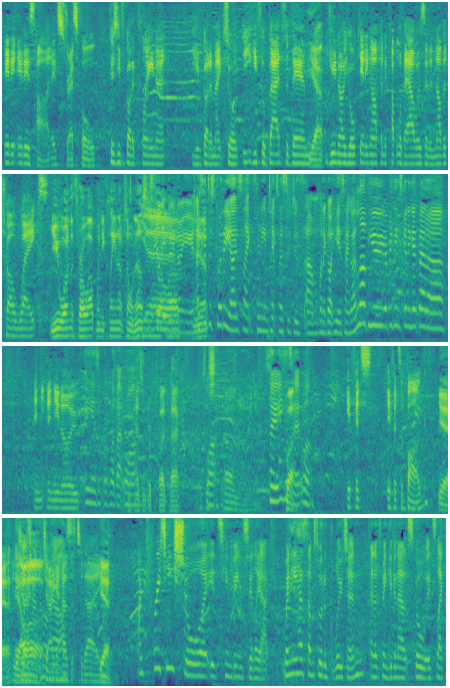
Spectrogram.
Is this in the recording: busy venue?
yes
